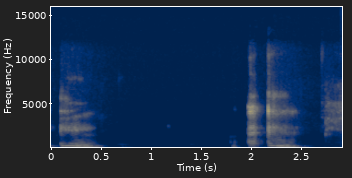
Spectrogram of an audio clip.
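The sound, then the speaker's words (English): A voice imitating an elderly woman clearing her throat: a short, rough, voiced rasp, then a silent pause, then a few quick, throaty bursts close together. “Then Mary would stand on her old, old legs, clear her old,”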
